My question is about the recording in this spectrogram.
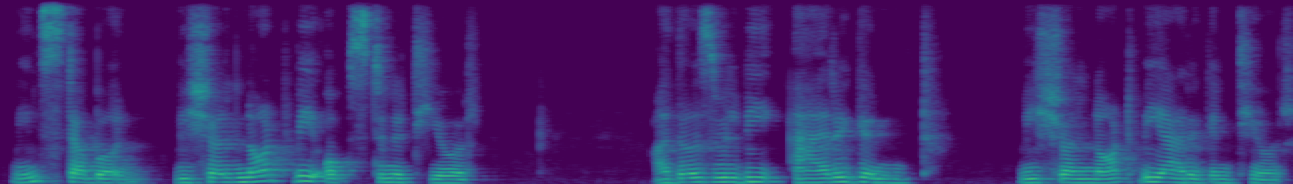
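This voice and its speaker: A woman teaching a class on Buddhist scripture, explaining gently and often checking in with her students. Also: on the low side, reverberant. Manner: gentle, frequent checking questions, laughs often. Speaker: dharma teacher.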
